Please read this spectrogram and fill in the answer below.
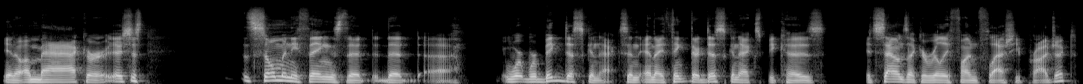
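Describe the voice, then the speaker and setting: A man's voice: fairly low pitch, normal speed, vocal fry, a bit bright. A man co-hosting a podcast, talking earnestly and critically with frequent restarts. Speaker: podcast co-host. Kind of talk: casual discussion.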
